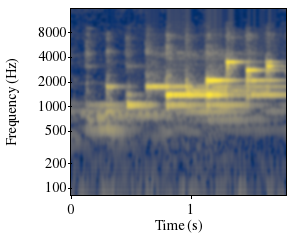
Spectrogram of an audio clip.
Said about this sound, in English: That is my medication alarm.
